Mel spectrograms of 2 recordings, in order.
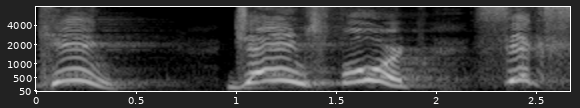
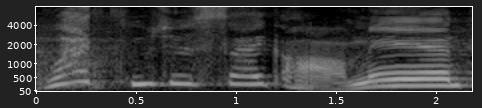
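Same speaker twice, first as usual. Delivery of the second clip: muted dismay; 4 semitones lower, 8 dB quieter, slower than usual. Retold or imitated. Walking away, muted dismay.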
